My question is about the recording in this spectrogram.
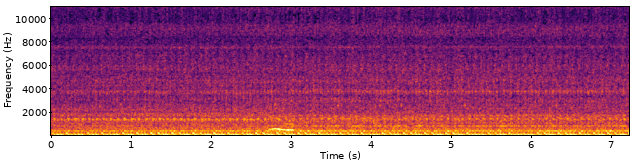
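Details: GT/18 twin after ignition rebuild, no choke, low idle: steady even low chugging with no misses or knocks; charging system working, runs better, carburetor still needs tuning.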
